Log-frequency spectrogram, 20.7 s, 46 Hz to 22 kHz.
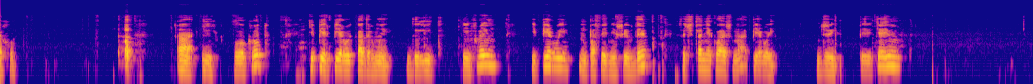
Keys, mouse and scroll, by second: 0.4 click, 0.9 r, 3.2 a, 3.9 i, 8.4 Delete, 10.2 click, 12.9 shift+d, 16.6 g, 18.7 space.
